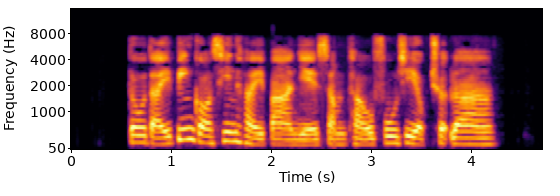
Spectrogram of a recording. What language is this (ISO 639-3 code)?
yue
